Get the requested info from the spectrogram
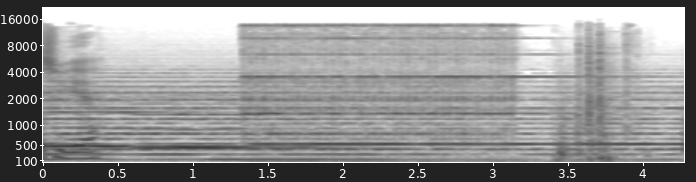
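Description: Old-style telephone bell ringing for about two seconds, then stopping, followed by a few clicks near the end as the handset is lifted. Background music runs underneath.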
